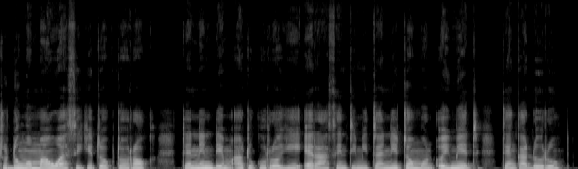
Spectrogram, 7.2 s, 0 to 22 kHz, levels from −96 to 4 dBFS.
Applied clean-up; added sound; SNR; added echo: neural mask model Resemble Enhance denoiser.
